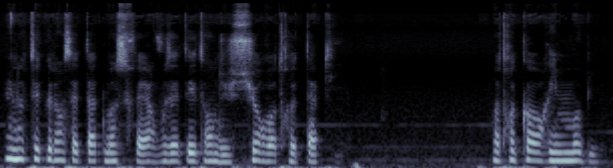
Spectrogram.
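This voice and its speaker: A woman yoga teacher guiding a relaxation session in a calm, soothing voice-over with long pauses. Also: mid-range voice. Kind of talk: guided relaxation narration.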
